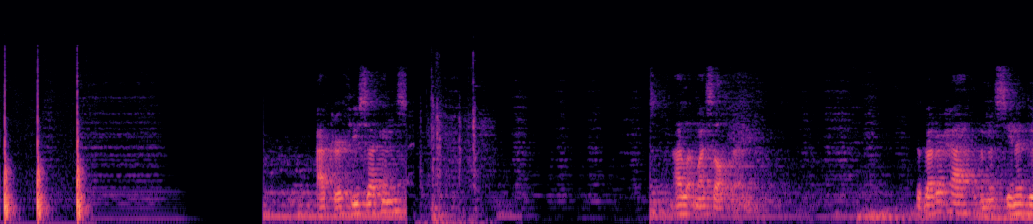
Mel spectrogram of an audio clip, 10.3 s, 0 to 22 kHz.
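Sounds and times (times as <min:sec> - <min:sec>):
knocking on the door of a room beside a hockey team's dressing room: 0:00.0 - 0:01.0
speech: 0:03.2 - 0:04.1, 0:06.8 - 0:07.7, 0:09.2 - 0:10.3.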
